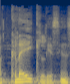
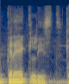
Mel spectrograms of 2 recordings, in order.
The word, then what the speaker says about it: Craigslist: No Craigslist, se dice Craigslist. Craig. Como si fuera Greg, pero con C.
